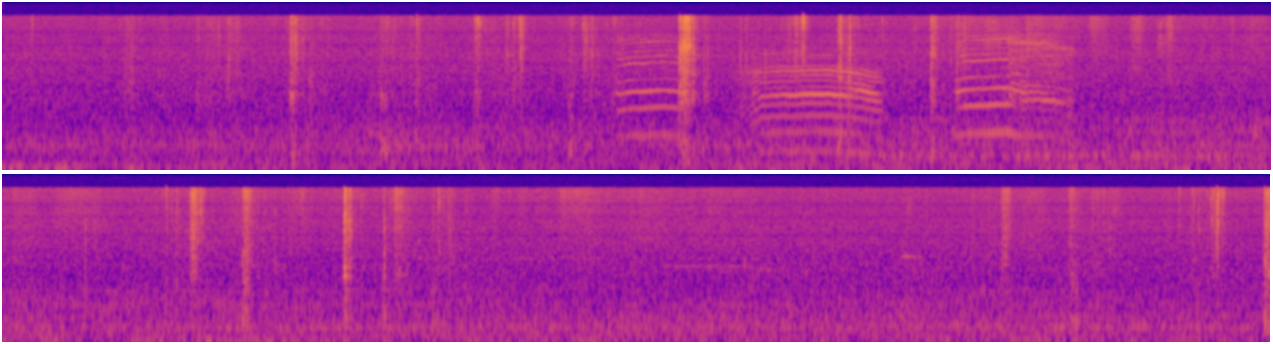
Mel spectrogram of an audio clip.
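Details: Kittens among friendly community cats give a short run of four or five thin, bending meows early on, followed by quiet outdoor background with a low steady drone and occasional clicks.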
